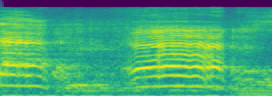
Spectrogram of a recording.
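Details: Strong, clear, high-pitched wailing cry of a healthy newborn girl just delivered by C-section, taken to the warmer.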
